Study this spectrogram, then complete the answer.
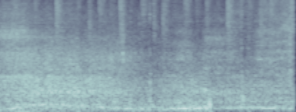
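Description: Cars accelerate hard and speed away, a steady loud engine roar with tire noise throughout, no voices.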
